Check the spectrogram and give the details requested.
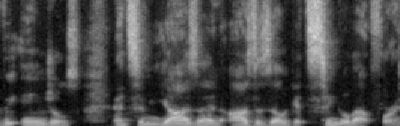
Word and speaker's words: Azazel: recognize from popular culture Azazel or as he's sometimes pronounced a zazil of course God finds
